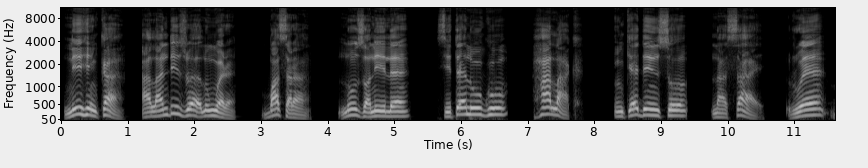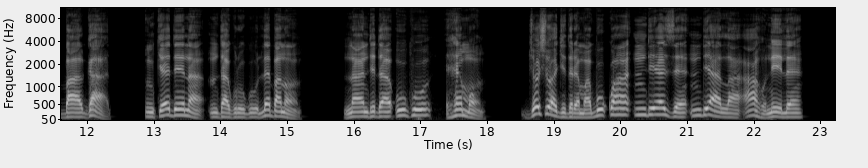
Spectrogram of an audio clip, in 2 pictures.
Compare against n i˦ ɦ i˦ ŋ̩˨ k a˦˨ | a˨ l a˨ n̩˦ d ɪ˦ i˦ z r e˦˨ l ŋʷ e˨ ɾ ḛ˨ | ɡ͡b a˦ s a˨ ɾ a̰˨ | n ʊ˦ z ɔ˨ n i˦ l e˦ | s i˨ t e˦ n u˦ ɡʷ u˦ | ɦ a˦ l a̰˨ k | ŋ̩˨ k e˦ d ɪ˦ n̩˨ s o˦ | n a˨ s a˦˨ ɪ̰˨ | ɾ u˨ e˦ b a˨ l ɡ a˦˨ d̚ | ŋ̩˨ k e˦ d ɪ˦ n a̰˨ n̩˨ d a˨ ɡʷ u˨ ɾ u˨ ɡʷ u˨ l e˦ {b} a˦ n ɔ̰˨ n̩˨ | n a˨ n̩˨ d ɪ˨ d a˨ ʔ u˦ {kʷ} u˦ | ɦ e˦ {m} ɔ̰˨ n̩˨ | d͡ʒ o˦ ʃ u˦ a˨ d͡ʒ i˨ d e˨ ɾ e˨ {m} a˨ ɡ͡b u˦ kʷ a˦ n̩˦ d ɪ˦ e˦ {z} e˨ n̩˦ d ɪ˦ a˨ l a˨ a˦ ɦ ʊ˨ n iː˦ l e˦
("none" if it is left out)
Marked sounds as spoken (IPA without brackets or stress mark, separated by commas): b, ɡʷ, m, m, z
